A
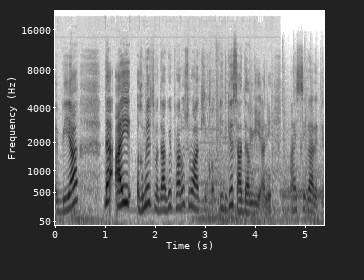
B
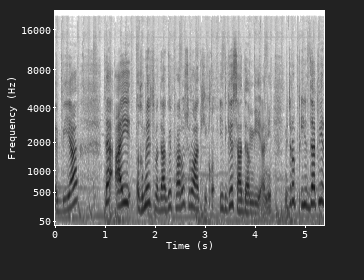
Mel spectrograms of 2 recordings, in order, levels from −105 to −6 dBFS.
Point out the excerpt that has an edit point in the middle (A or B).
A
